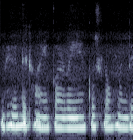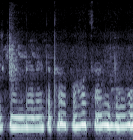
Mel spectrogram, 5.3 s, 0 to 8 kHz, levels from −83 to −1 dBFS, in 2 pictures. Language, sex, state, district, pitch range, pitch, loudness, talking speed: Hindi, female, Bihar, Gaya, 180-210 Hz, 195 Hz, -15 LUFS, 180 wpm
